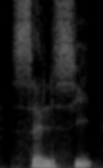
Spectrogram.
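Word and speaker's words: celles-ci: Alright, feminine plural, celle-ci, okay, don't pronounce the final S, celle-ci, celle-là.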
